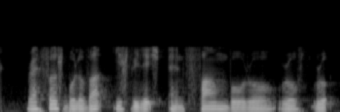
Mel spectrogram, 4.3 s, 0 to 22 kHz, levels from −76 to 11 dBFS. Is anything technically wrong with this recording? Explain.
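Yes, there is aliasing throughout the speech. It sounds like the audio was resampled to a lower rate without first removing the content that rate can no longer hold, which fits a drop from 16 kHz to 8 kHz. Energy that belonged above 4 kHz has folded back down below that point, landing at unrelated frequencies. The folded content sits around 30 dB below the speech, giving sibilants a gritty, metallic edge, and the spectrum runs hard up to 4 kHz.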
